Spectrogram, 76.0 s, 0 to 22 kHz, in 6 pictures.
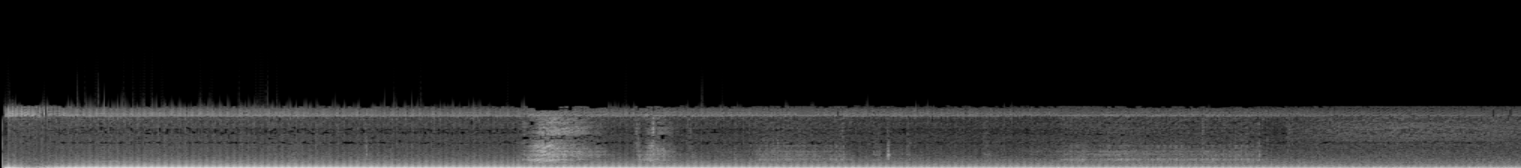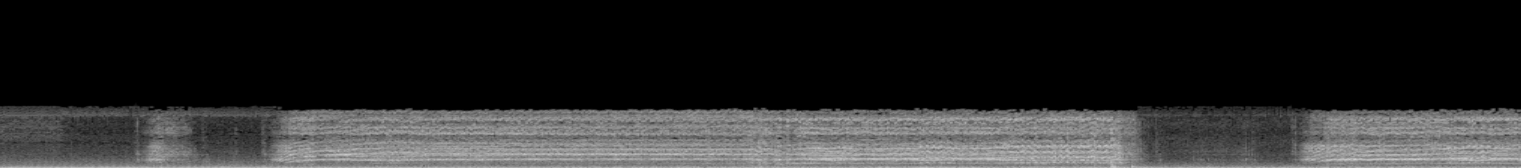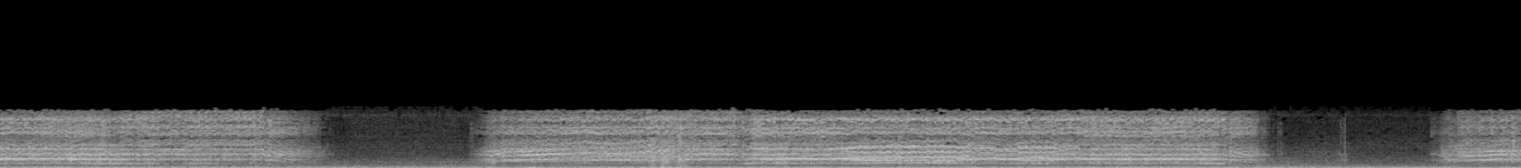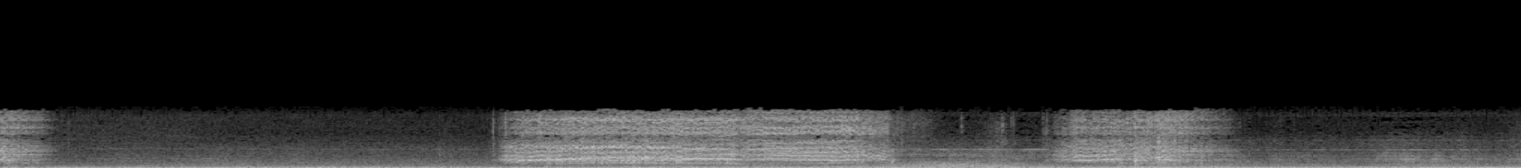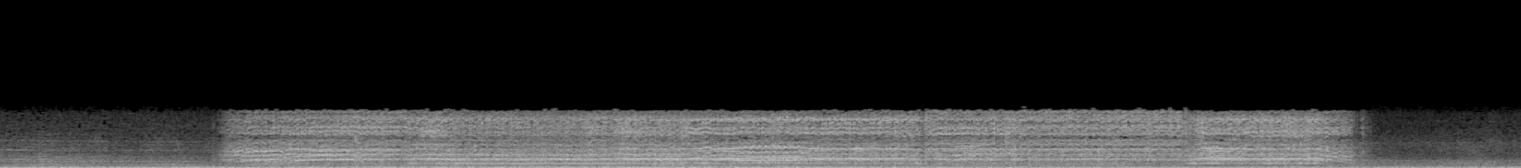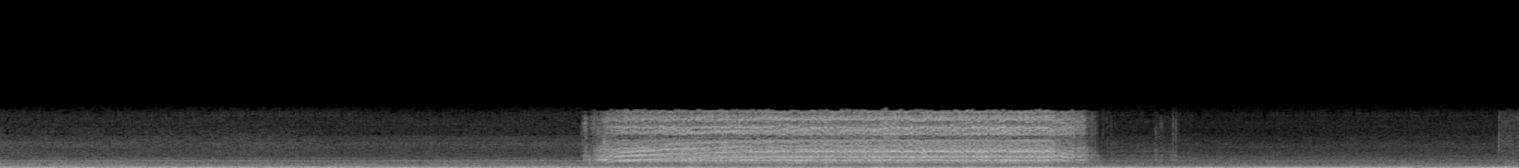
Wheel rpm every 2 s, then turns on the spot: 0, 0, 10, 10, 10, 0, 0, 90, 160, 160, 150, 50, 160, 120, 50, 160, 160, 120, 40, 10, 0, 130, 90, 60, 0, 0, 110, 160, 160, 160, 130, 0, 0, 0, 130, 150, 20, 0.
8-10 38-40 72-74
